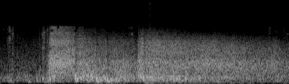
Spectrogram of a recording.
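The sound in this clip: Gunfire in the trenches during a spring offensive by advancing Muslim-dominated Bosnian army troops near Tuzla. A heavy blast sets off a loud rolling rumble, a second burst follows about a second later, and the din slowly fades.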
